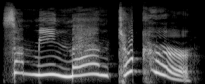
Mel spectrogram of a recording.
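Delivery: put-on high, bouncy girlish voice; bubbly schoolgirl on the phone; chirpy schoolgirl. Himiko chatting to the hero, high bubbly girl voice.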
